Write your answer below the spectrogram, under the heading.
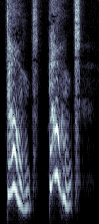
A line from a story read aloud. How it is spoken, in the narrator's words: cried, her face dead white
